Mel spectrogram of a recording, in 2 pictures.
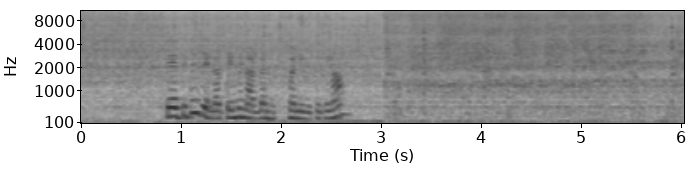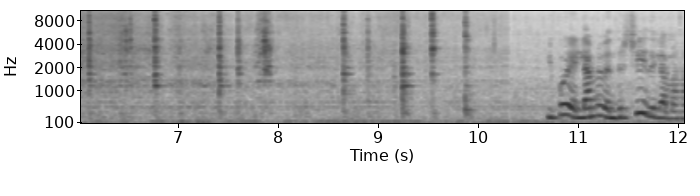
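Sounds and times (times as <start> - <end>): masala sizzling in a pot: 0.0 - 12.0
metal spoon scraping pot: 5.7 - 10.1.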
